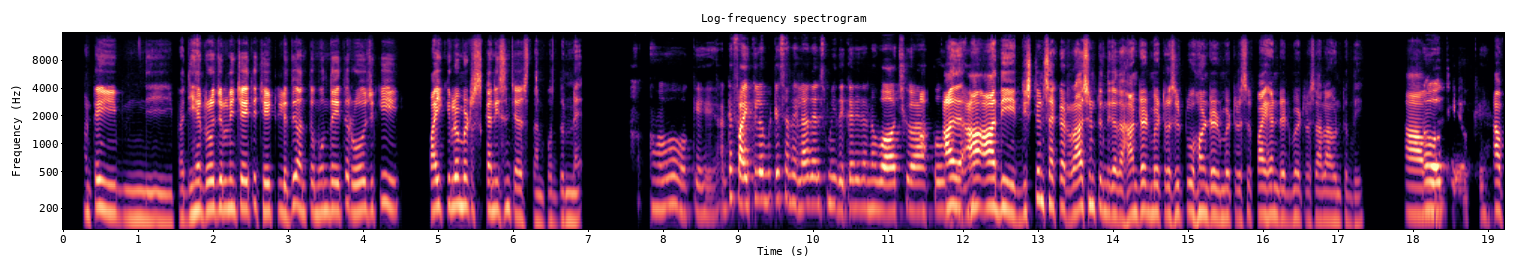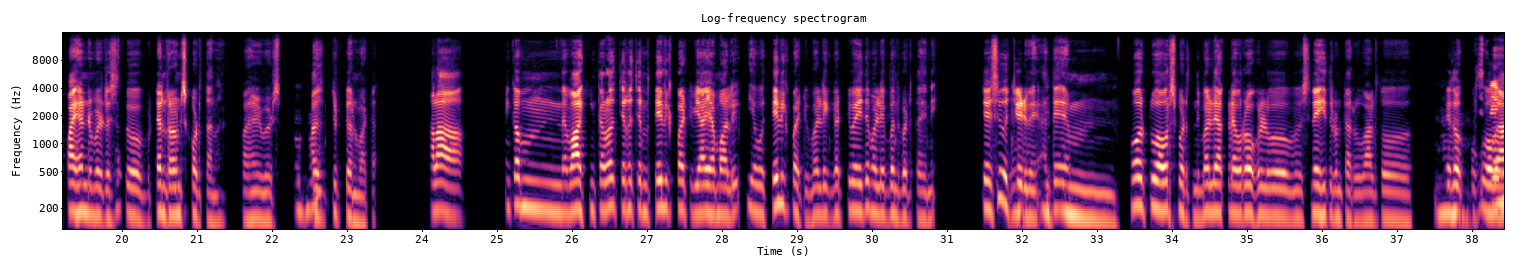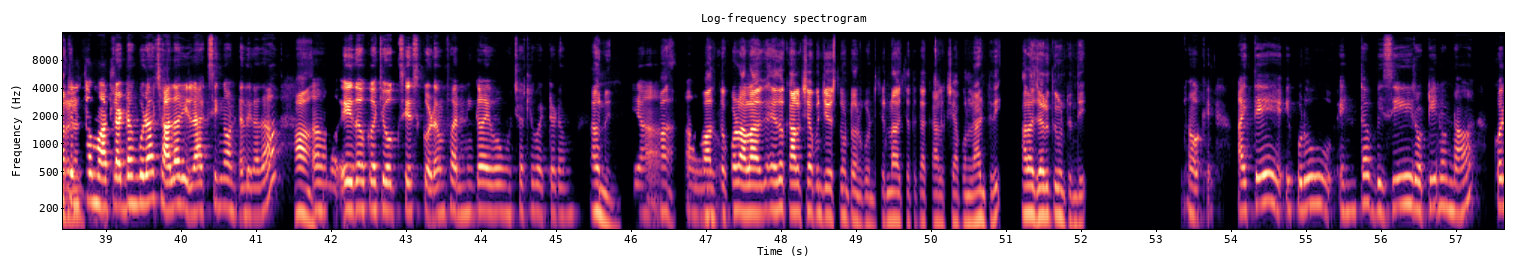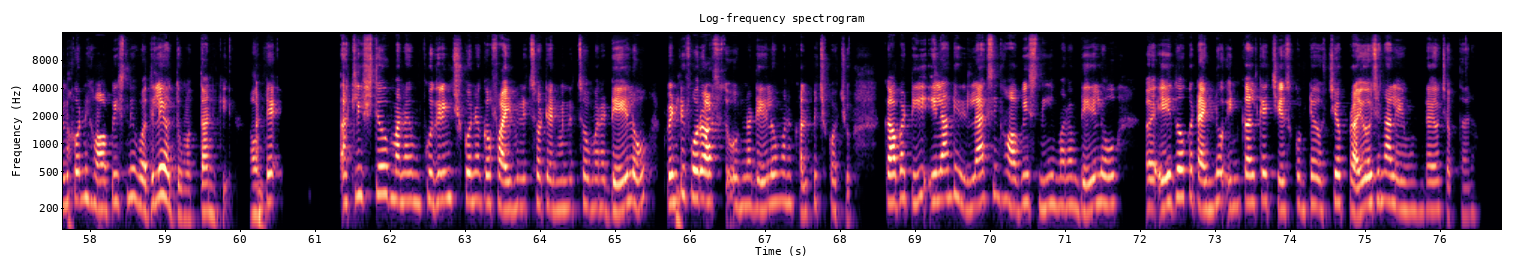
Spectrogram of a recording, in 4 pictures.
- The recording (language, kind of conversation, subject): Telugu, podcast, మీకు విశ్రాంతినిచ్చే హాబీలు ఏవి నచ్చుతాయి?
- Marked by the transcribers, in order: in English: "ఫైవ్ కిలోమీటర్స్"; in English: "ఫైవ్ కిలోమీటర్స్"; in English: "వాచ్, యాప్"; in English: "డిస్‌టెన్స్"; in English: "హండ్రెడ్ మీటర్స్, టూ హండ్రెడ్ మీటర్స్, ఫైవ్ హండ్రెడ్ మీటర్స్"; in English: "ఫైవ్ హండ్రెడ్ మీటర్స్, టెన్ రౌండ్స్"; in English: "ఫైవ్ హండ్రెడ్ మీటర్స్"; in English: "వాకింగ్"; in English: "టూ అవర్స్"; in English: "రిలాక్సింగ్‌గా"; in English: "ఫన్నీగా"; in English: "బిజీ రొటీన్"; in English: "హాబీస్‌ని"; in English: "ఫైవ్"; in English: "టెన్"; in English: "డేలో ట్వెంటీ ఫోర్ అవర్స్"; in English: "డేలో"; in English: "రిలాక్సింగ్ హాబీస్‌ని"; in English: "డేలో"; in English: "ఇన్కల్కెట్"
